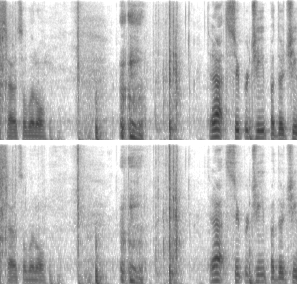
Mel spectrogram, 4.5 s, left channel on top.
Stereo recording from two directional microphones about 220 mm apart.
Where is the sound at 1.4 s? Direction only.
10° left (ahead or behind).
